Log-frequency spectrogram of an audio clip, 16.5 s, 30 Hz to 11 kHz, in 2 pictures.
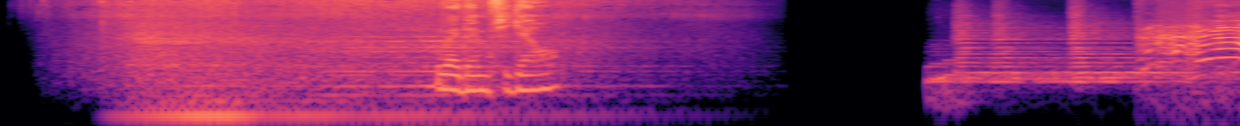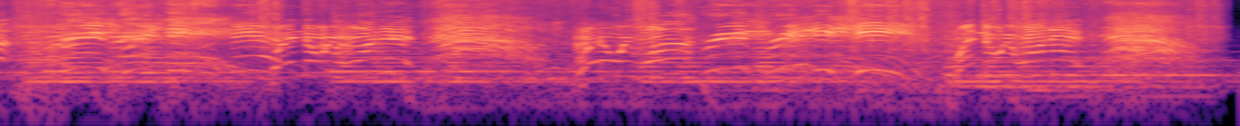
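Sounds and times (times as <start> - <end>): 
steady low drone: 0.6 - 4.6
speech: 2.9 - 3.8
crowd of protesters shouting and chanting in a city street: 7.6 - 16.4.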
